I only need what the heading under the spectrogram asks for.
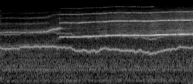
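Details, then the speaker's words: Macintosh LC II booting fine but speaker emits a high, wavering kettle-like whistle drifting in pitch, no fan beneath; common LC fault caused by leaking capacitors on the logic board. "needless to say this is a relatively common issue with these lc computers and it's caused by leaking capacitors on the logic board"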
